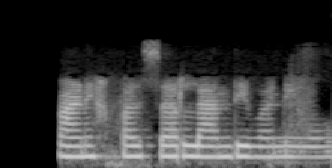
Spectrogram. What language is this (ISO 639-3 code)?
pus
